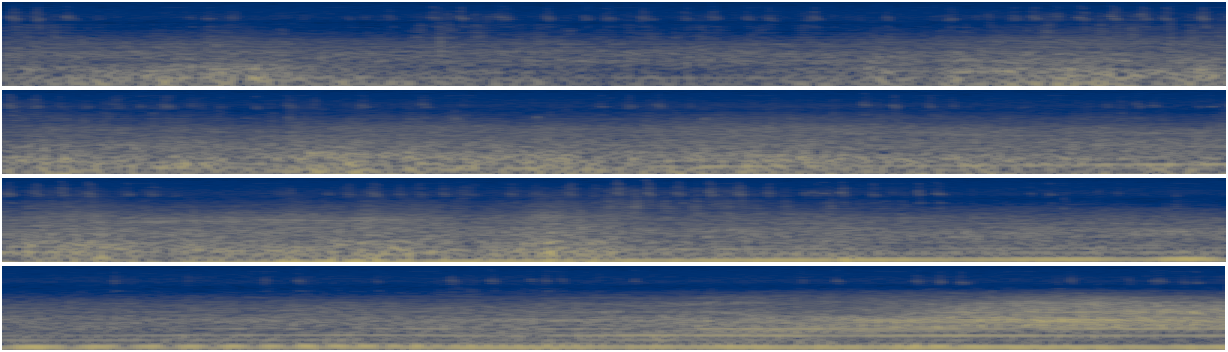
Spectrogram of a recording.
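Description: A general aviation aircraft rolls and takes off from an airport runway, its steady engine roar holding at a distance, then swelling louder toward the end.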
